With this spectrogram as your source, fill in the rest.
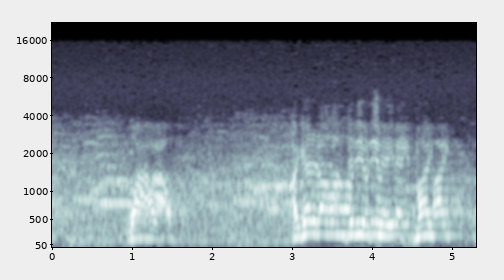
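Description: A man shouts loudly through a microphone and loudspeakers.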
